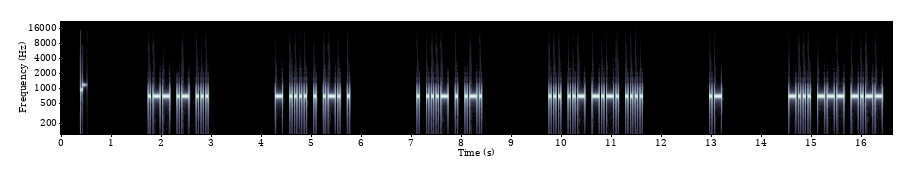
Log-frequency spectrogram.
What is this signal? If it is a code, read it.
Morse code, heard as a keyed tone, about 25 wpm, 700 Hz. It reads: WAS THERE EVER SUCH A BOY
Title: 4x Word-Spacing - Sentences from Top 400 Words - 25wpm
